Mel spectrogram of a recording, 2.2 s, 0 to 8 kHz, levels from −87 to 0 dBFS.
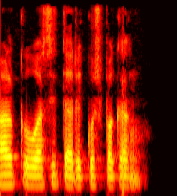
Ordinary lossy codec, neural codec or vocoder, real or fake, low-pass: AAC, 48 kbps; none; real; 7.2 kHz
